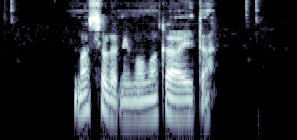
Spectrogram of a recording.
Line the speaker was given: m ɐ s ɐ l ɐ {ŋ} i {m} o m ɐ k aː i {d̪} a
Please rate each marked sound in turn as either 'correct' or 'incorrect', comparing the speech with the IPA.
incorrect: n, correct, incorrect: t̪

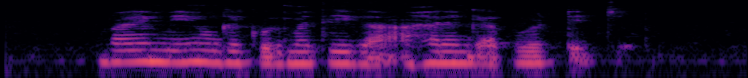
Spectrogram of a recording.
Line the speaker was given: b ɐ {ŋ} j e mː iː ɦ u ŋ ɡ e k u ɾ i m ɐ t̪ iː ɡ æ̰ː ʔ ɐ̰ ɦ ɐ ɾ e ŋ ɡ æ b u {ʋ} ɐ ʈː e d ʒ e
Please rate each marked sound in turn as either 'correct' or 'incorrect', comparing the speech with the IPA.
incorrect: none, correct

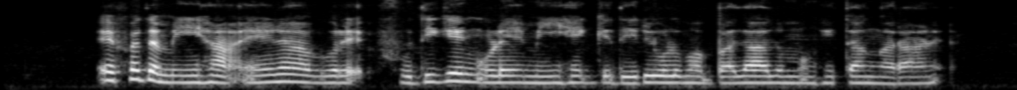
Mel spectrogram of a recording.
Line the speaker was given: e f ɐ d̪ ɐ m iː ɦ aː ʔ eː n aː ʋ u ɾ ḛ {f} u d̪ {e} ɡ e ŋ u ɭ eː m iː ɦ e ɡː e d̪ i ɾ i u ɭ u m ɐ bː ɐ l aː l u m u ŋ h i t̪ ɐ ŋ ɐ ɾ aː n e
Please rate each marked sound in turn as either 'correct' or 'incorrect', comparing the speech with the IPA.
correct, incorrect: i

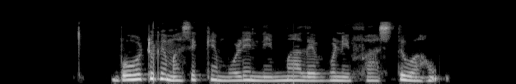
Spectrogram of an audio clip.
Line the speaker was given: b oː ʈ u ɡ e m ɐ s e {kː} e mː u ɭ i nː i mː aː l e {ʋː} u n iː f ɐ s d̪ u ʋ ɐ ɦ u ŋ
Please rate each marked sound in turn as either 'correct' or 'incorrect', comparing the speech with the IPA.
correct, correct

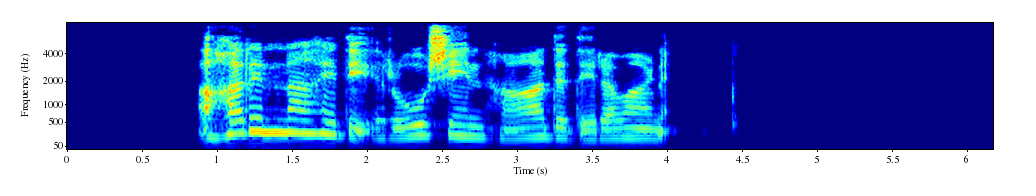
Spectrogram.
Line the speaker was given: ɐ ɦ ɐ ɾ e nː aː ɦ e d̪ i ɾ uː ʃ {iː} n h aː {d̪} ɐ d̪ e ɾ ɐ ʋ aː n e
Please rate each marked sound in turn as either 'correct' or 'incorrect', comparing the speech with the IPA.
correct, correct

